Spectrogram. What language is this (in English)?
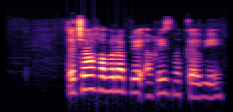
Pashto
